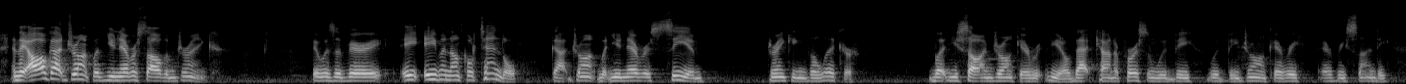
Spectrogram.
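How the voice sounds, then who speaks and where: Speaking at a fairly quick pace, a woman with a Southern US accent has a fairly low pitch and ordinary pitch variation. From US South, North Carolina. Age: 70s. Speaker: novelist. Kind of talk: author talk with audience. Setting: library event with audience. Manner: halting, with many repetitions.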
